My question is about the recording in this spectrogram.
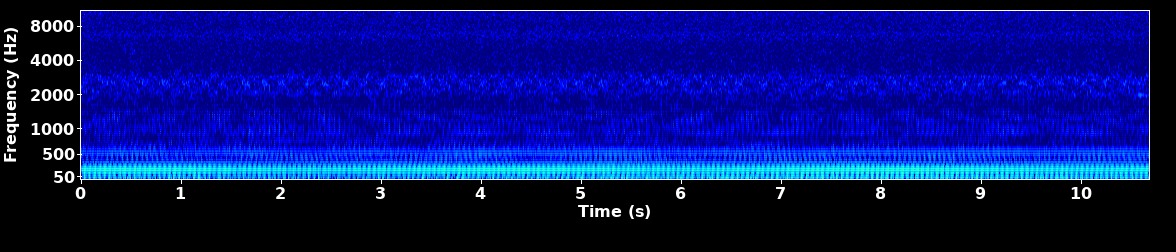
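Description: Near silence: a faint, steady electrical mains hum with no other sound.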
